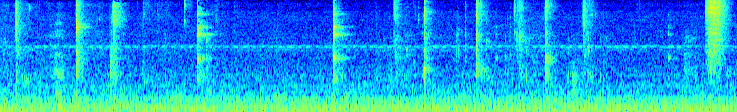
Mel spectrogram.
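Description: Faint, wet mouth clicks and smacks from chewing soft raisin scone, about a dozen scattered at irregular intervals, then a short sip through a drinking straw near the end.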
